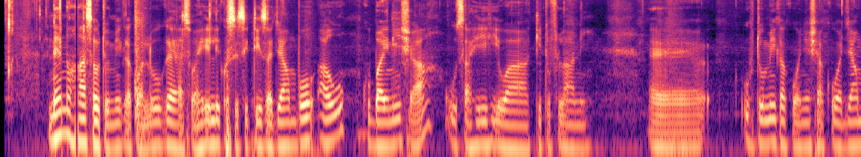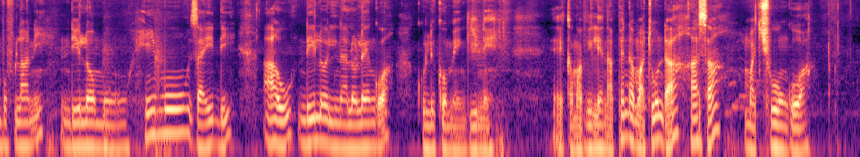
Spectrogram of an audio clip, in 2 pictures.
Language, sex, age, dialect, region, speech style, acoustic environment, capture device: Swahili, male, 25-34, Kenya - Nairobi Sheng-influenced, Kenya, relaxed; tired; focused; excited; nervous, silence; appliances; people talking, mobile / Linux / Chrome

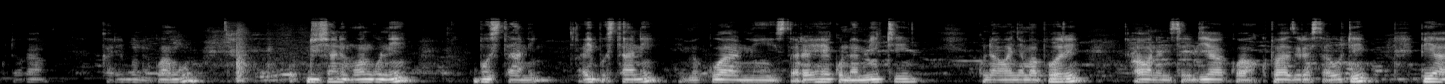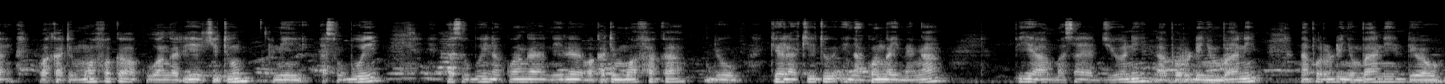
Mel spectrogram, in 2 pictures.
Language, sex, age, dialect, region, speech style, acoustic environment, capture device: Swahili, male, 25-34, Kenya - Nairobi Sheng-influenced, Kenya, relaxed, silence, desktop / Windows / Firefox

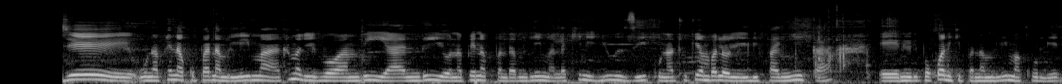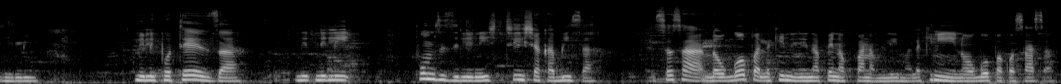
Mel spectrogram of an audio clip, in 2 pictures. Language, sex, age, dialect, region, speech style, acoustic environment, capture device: Swahili, female, 25-34, Kenya - Nairobi Sheng-influenced, Kenya, relaxed, traffic, mobile / Linux / Chrome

